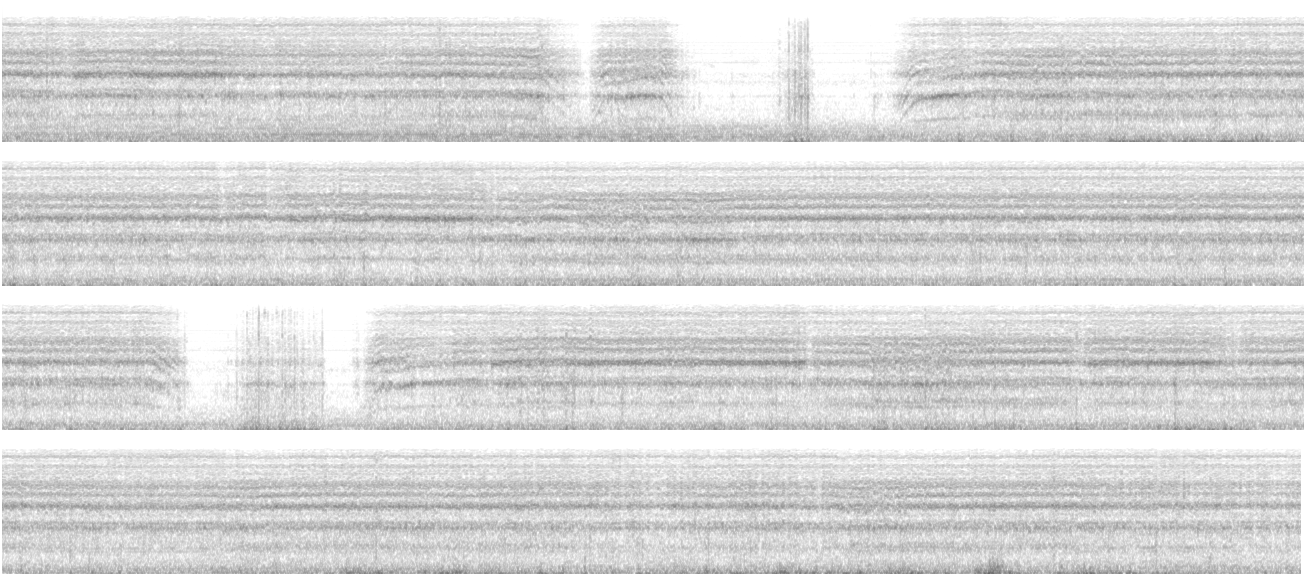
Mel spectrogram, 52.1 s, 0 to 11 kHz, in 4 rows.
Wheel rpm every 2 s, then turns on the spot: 160, 160, 120, 40, 100, 160, 170, 170, 160, 160, 160, 160, 160, 110, 60, 160, 160, 160, 160, 160, 160, 160, 160, 160, 160, 170.
none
